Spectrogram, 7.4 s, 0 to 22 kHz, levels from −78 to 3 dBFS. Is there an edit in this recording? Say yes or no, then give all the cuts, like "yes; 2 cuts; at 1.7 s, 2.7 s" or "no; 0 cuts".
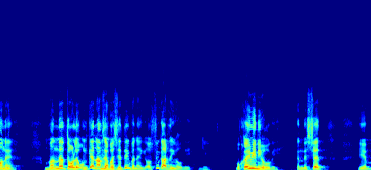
yes; 1 cut; at 6.0 s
